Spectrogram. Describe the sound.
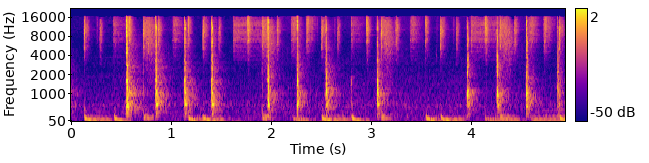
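Rolled ice cream is chopped on a cold tray with many quick, hard scraping strikes in short rhythmic bursts and brief pauses between them. The chopping is loud and clear, with no talking.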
